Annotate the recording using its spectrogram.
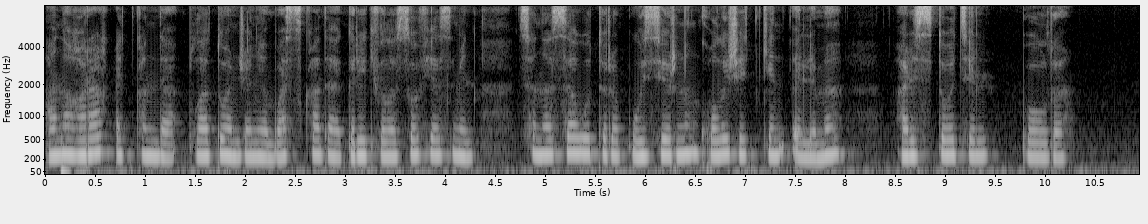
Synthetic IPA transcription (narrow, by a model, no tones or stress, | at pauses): ɑnəʁəɾɑqɑjt̪̚qɑnd̪ɑpʰlˠat̪o̞nʒæne̞bɑsqɑd̪ɑɡɾʲe̞kfʲilˠoso̞fʲijasəme̞nsɑnɑsɑwo̞t̪əɾəpwɵzd̪e̞ɾɪnɪŋqʰo̞lˠəʒe̞t̪kʲe̞nɪlɪmɪaɾist̪o̞t̪ʲe̞lʲb̥o̞lˠd̪ə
